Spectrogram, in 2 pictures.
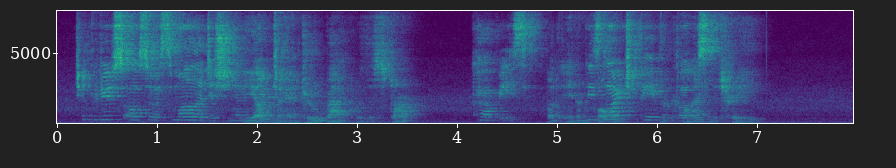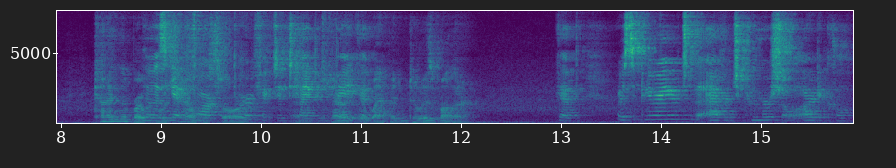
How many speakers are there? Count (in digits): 2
